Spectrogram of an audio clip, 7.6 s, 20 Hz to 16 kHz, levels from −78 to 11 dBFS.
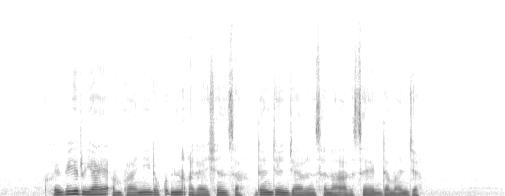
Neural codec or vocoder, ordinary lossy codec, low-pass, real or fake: none; none; 14.4 kHz; real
